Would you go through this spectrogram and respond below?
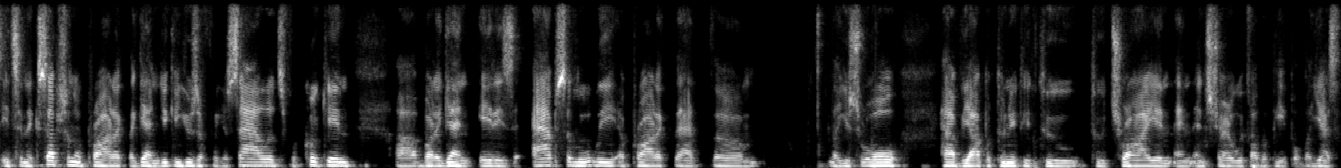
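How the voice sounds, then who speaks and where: A man with a slight Greek accent, speaking earnestly on a video call about his company's products and often repeating words as he goes. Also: mid-range voice. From Greek, born in New York. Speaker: vendor presenting his company. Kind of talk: casual business presentation on a video call.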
